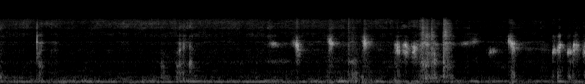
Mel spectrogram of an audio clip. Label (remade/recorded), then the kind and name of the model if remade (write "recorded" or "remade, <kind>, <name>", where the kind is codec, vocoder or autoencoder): remade, codec, SNAC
